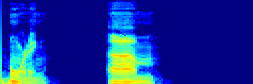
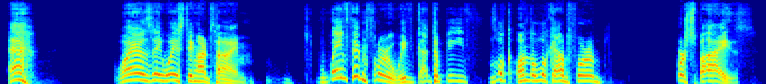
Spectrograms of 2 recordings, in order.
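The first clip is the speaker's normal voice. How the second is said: officious German officer; 13 semitones higher than usual. Acted. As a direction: report the alerts like a pompous checkpoint officer. Officer waves them through.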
